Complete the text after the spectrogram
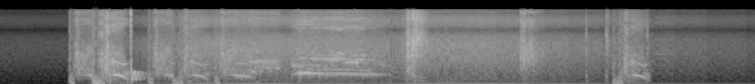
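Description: A crowd roars and cheers in a large arena.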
